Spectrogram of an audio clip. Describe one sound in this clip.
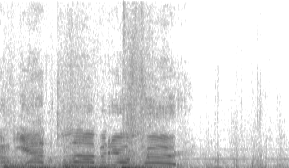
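A sword strikes an armoured fighter with a heavy clang.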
